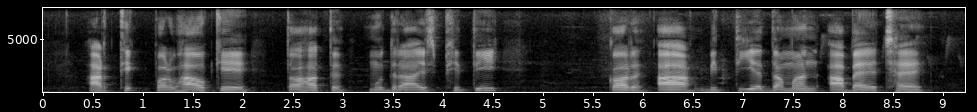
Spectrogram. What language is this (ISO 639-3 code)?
mai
